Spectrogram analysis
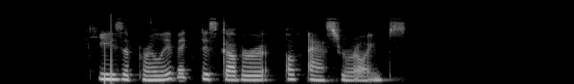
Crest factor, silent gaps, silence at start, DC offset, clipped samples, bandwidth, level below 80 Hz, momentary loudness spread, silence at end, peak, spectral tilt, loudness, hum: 20 dB; none; 1 s; under 0.1%; under 0.1%; 9.6 kHz; -62 dBFS; 8 LU; 1.7 s; -8 dBFS; -5 dB/octave; -25 LUFS; none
